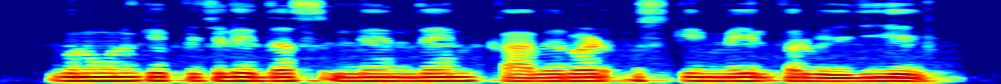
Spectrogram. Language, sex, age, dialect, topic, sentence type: Hindi, male, 18-24, Kanauji Braj Bhasha, banking, statement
